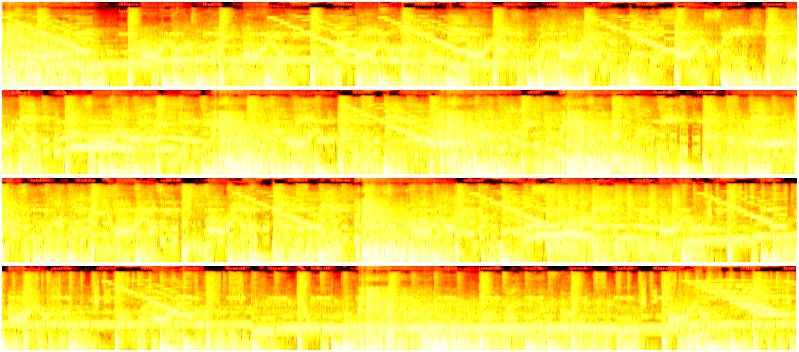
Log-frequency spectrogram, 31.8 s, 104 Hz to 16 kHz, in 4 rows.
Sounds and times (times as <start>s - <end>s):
Music: 0.0s - 31.7s.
